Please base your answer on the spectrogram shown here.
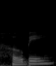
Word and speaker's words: Hobie: The character of Hobie, is that how you would say his name, Hobie? I would say Hobby, but hey, whatever.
